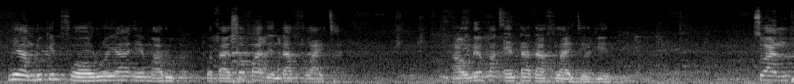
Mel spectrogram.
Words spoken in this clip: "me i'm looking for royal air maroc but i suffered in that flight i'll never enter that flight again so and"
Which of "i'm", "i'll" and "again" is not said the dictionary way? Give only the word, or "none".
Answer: i'll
